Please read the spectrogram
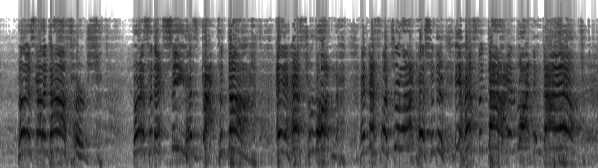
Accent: Arkansas, United States; I was raised in the South in the field in the plains of Arkansas.

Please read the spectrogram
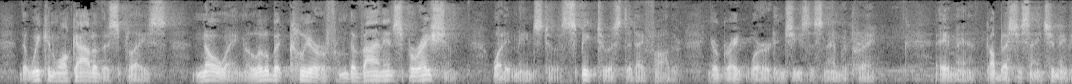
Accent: Kentucky, United States; I'm from Kentucky.

